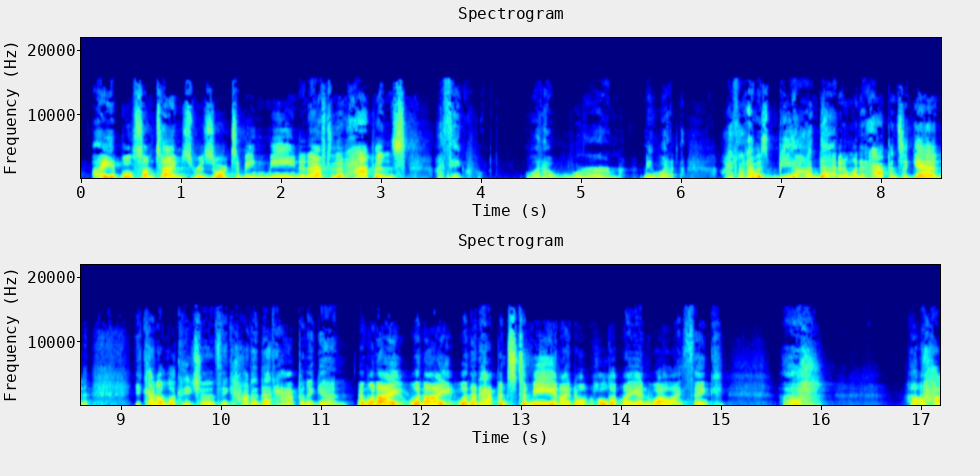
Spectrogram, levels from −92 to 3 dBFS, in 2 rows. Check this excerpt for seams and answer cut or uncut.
cut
